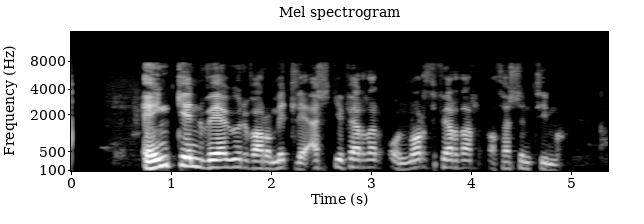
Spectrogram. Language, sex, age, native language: Icelandic, male, 30-39, Icelandic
